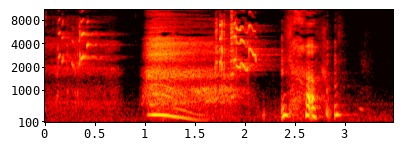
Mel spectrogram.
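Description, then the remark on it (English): Pet birds chirp and squawk in short bursts: bright high tweets, a loud call with a sliding, falling whistle, then a quick run of raspy chirps. No one speaks. “See what I did there, birds?”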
